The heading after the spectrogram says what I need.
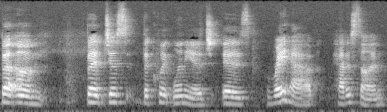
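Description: A woman, co-hosting a casual Bible discussion, chatty and quick to laugh at herself. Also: mid-range voice, gravelly. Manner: chatty, laughs often, self-deprecating. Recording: echoey room with faint noise.

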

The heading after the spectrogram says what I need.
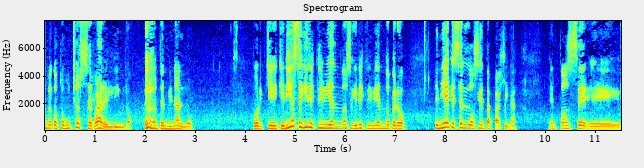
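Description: A middle-aged woman in an interview, speaking softly and reflectively about grief, often repeating phrases for emphasis. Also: mid-range voice, slightly rough. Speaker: interviewee, bereaved mother and author. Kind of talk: emotional personal interview.

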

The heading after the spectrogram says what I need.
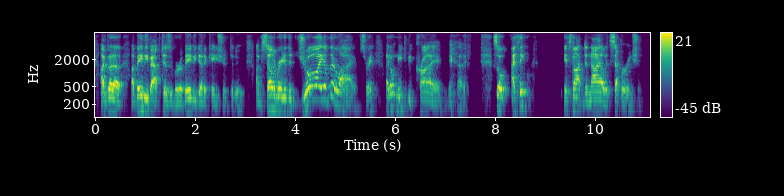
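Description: A man, a pastor, talking earnestly and thoughtfully in a podcast conversation, slowing down to stress key words. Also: mid-range voice, darkish tone, lo-fi sound.

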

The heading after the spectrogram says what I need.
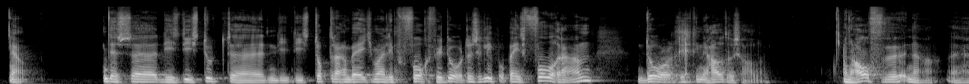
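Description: A man in his forties, a podcast guest, telling a story in a casual, animated way, acting out his own past exclamations with plenty of filler sounds. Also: medium pitch, vocal fry.

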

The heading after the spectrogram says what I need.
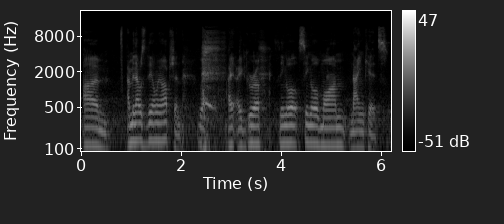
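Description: A young adult man from Utah, a company founder as interview guest, telling his story in casual talk, lively and laughing often, acting out what people said. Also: mid-range voice, measured pace, slight background noise. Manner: animated, laughs often, acts out quotes.

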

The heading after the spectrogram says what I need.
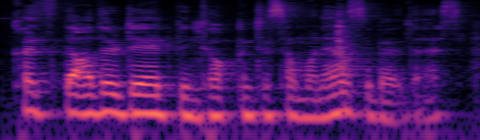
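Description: A man's voice: medium pitch, steady tone, rapid-fire, darkish tone, slight background noise. A man with a Scottish accent, a drag queen hosting a podcast, brash and teasing in casual chat.

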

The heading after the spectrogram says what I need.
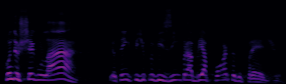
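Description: A man with a Brazilian accent preaching a sermon as pastor, swinging between loud declarations and hushed asides. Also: high-pitched, animated, fairly quick, husky. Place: church. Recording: echoey church hall.

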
